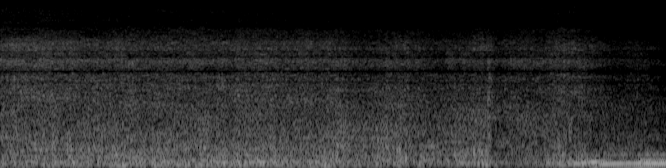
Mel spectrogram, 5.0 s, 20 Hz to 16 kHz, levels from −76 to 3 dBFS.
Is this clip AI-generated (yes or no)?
yes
